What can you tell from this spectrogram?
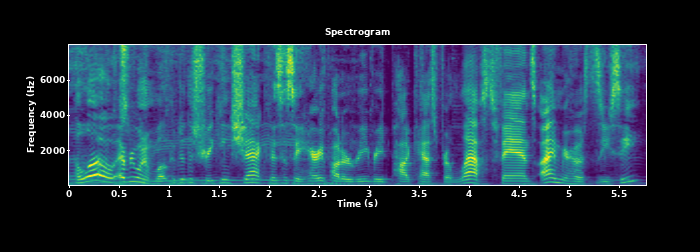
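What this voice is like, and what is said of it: Congested voice from a cold. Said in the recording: “you can probably hear it in my voice. I've got a cold. ... I'm a little bit under the weather.”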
